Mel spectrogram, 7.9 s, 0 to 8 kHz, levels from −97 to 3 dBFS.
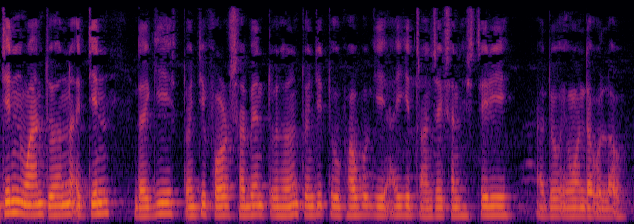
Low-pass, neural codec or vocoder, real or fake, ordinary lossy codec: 7.2 kHz; none; real; MP3, 32 kbps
